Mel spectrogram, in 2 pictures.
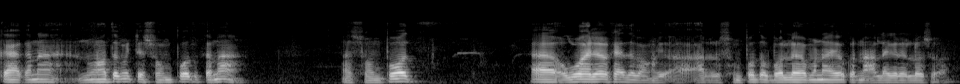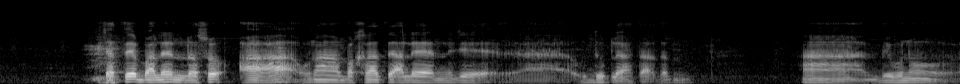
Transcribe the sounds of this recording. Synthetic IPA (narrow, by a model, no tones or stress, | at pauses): kakananɔɦat̪ɔmiʈɛsɔmpɔd̪kana | asɔmpɔd̪ | ɔbɔɦɛlaɾkʰajt̪ɛbaŋɦj̰a̰ɾsɔmpɔd̪ɔbɔɦlɔkamanaɦokanaːlaɡɛlɛlɔsɔa | d͡ʒat̪ɛbalɛlɔsɔaɔ̰nabakʰɾat̪ɛalɛnid͡ʒɛ | ud̪ːuklɛa̰ɦt̪a̰t̪an | bibʱunɔ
